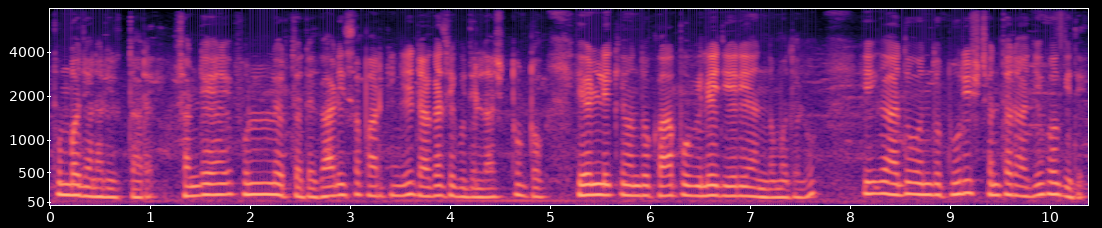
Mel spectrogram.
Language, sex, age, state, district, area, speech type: Kannada, male, 60+, Karnataka, Udupi, rural, spontaneous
